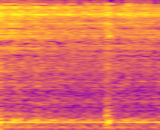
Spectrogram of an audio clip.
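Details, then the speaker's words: Medical suction machine running; steady low motor hum with a brief rise in pitch as the outlet is blocked during a demonstration. "ಇಲ್ಲೊಂದು on and of button ಇರುತ್ತೆ >> okay ಇಲ್ಲಿ ಮಾಡ್ಕೊಬಹುದು ಇದು ನಿಮಗೆ controller ಎಷ್ಟು ಬೇಕೋ ಅಷ್ಟು pressure set ಮಾಡ್ಕೊ ಯುಸಲಿ ಮ್ಯಾಕ್ಸಿಮಮ್ ಗೆ ಇಟ್ಕೊಳ್ಳಿ"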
